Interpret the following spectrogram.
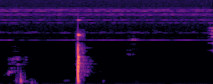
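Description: Handheld microphone handled as it is passed from one person to another: a faint muffled rustle, then a single sharp thump a little under a second in.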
